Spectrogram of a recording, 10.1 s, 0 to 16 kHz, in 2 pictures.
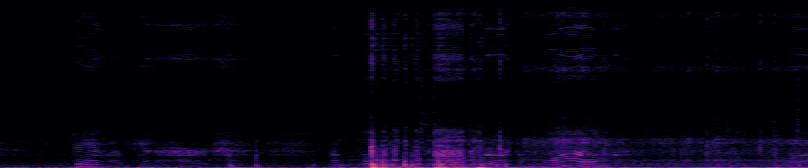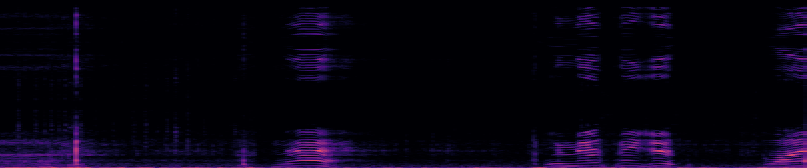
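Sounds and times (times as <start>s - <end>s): bike rolling on dirt trail: 0.8s - 10.0s.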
